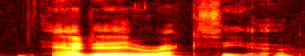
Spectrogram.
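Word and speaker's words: ataraxia: all the in of they pronounce us Adera that's how you pronounce it aderia aderia that's like the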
